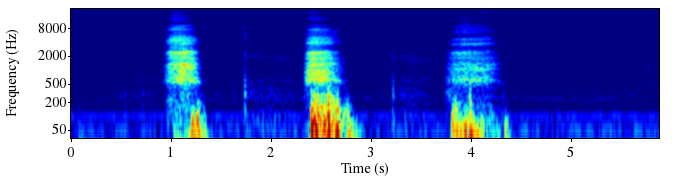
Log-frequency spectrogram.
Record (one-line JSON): {"exhalation_length": "5.9 s", "exhalation_amplitude": 3243, "exhalation_signal_mean_std_ratio": 0.36, "survey_phase": "alpha (2021-03-01 to 2021-08-12)", "age": "18-44", "gender": "Male", "wearing_mask": "No", "symptom_headache": true, "symptom_onset": "4 days", "smoker_status": "Never smoked", "respiratory_condition_asthma": false, "respiratory_condition_other": false, "recruitment_source": "REACT", "submission_delay": "2 days", "covid_test_result": "Negative", "covid_test_method": "RT-qPCR"}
